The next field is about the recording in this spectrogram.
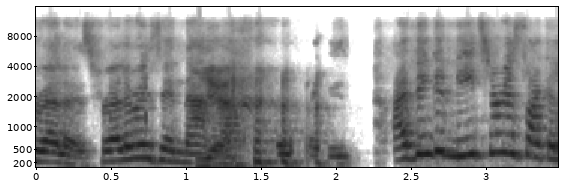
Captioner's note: laughing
